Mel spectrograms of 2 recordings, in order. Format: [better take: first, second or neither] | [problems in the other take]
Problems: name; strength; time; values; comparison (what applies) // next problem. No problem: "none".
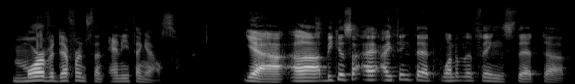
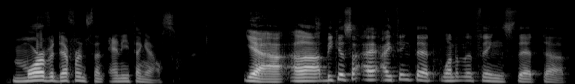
second | thin; somewhat; fading below 800 Hz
